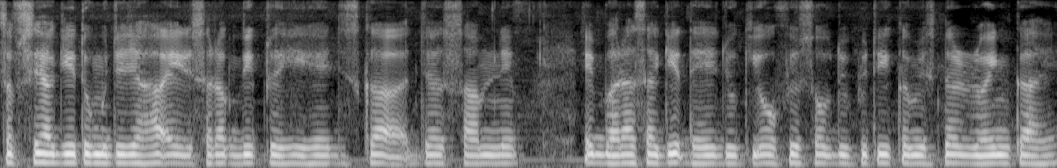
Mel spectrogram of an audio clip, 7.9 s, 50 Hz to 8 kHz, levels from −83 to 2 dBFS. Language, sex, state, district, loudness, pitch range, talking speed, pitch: Hindi, male, Arunachal Pradesh, Lower Dibang Valley, -15 LUFS, 140-150 Hz, 210 wpm, 145 Hz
